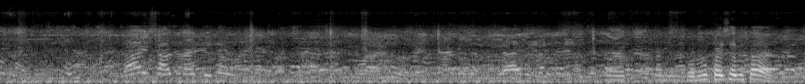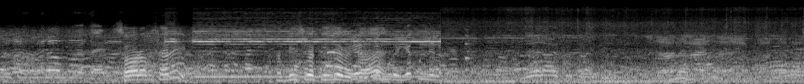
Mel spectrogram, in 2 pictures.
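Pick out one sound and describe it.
Several men and women talk and call out close by.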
